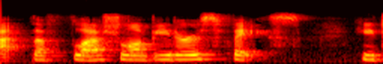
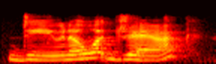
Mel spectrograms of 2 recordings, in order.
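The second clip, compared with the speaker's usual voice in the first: ordinary delivery, nothing marked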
